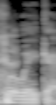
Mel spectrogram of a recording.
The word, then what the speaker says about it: cloaca: Basically, they found a fossil and they've identified the Do you know how to pronounce it, Dan? What's it called? Where it's like Cloaca.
